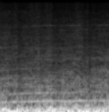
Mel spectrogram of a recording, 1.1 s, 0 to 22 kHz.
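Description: A Kawasaki Z H2 motorcycle revving hard at high RPM, a loud, dense and continuous engine roar sustained through the whole brief moment.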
